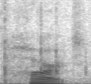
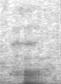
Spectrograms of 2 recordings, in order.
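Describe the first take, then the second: First: It is said with an American R sound. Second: It is said British-style with the R dropped. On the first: "Americans have a unique R sound" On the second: "they drop the consonants on the end"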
